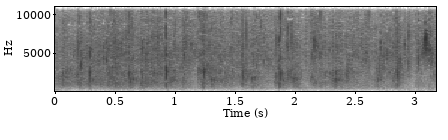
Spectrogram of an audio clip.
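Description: An audience stands and gives the Lord a round of applause, a dense wash of many hands clapping with scattered sharper claps and whoops poking through, sustained and fairly loud throughout.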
